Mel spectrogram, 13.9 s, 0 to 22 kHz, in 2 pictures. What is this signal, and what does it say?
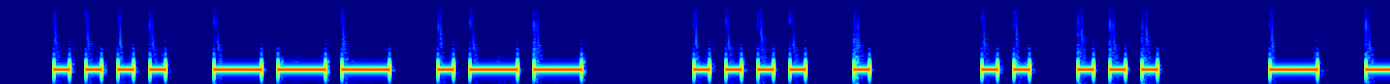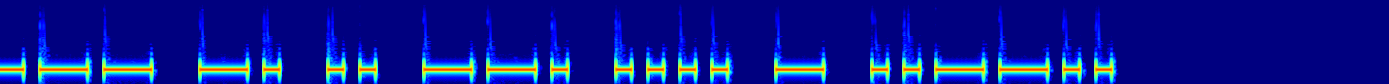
Morse code, heard as a keyed tone, about 15 wpm, 700 Hz. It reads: HOW HE IS TONIGHT?
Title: Sentences from Top 1000 Words - Review Part 3 - 15wpm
